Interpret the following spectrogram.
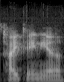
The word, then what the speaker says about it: Titania: I always said it with tit in the name, and then some other people said it was Titania, like Titanic.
